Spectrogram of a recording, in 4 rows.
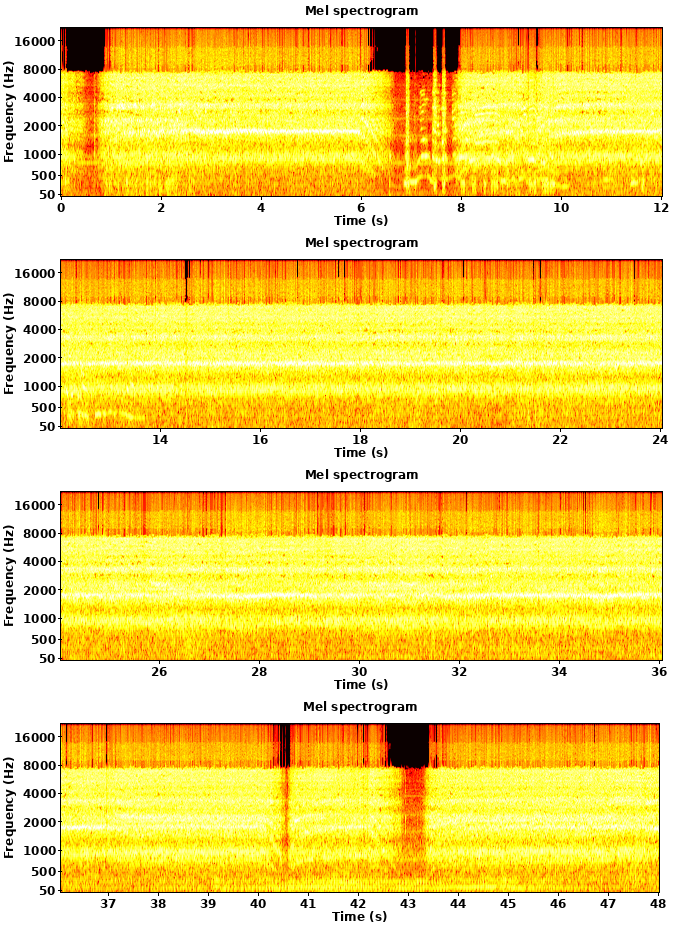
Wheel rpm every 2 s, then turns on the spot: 120, 220, 230, 30, 150, 220, 230, 230, 230, 230, 230, 230, 230, 230, 230, 220, 230, 230, 220, 210, 170, 90, 200, 220.
none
